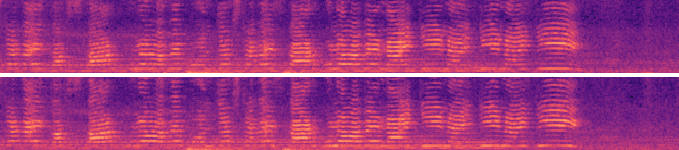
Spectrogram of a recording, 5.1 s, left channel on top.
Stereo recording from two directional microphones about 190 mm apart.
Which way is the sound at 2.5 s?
20° right (ahead or behind).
